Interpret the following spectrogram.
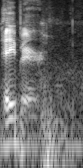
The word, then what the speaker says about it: Hebert: The Cajun pronunciation of Hebert is Hebert.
